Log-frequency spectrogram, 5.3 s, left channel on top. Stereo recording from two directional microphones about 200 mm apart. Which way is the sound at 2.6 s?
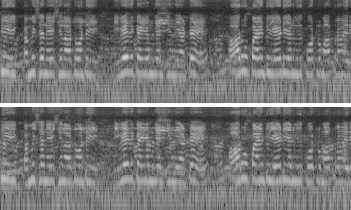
20° left (ahead or behind).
